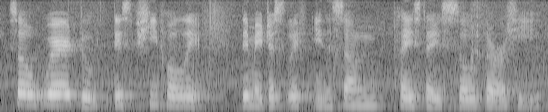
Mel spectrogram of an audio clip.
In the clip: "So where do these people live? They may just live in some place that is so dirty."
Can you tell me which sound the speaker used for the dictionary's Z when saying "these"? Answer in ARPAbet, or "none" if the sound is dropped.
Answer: S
